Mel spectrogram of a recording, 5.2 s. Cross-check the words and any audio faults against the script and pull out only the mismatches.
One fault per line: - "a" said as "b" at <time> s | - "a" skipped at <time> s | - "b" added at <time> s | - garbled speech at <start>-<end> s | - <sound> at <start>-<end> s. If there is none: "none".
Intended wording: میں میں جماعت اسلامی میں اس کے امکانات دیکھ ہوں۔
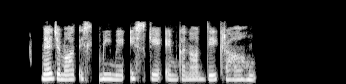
- "میں" skipped at 0.8 s
- dropout at 1.4-1.5 s
- "رہا" added at 3.4 s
